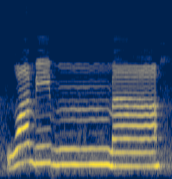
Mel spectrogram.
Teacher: میم پہ ادغام ہو رہا ہے اور غنہ کریں گے، سختی سے جمع کر پڑھیں گے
